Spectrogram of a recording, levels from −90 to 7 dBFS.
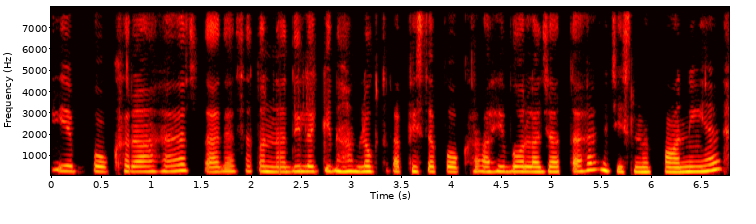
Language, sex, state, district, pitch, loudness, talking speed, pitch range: Magahi, female, Bihar, Gaya, 240 Hz, -30 LUFS, 185 wpm, 230-255 Hz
